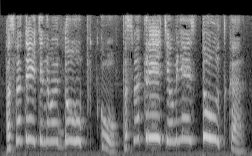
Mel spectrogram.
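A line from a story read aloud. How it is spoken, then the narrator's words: Loud shouting. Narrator (Russian): Громко кричал он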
